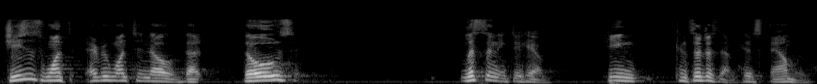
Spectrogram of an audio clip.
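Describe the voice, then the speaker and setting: A preacher with a high-pitched male voice delivers his sermon in short bursts, pausing so an interpreter can translate. He keeps each phrase brief and his delivery measured and plain, though his tone is animated and warm.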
